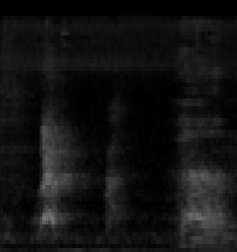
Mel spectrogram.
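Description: A few short, high yapping barks from small blue, black and silver-grey herding dogs, a sharp one followed by a fainter yip, then a longer whining bark, coming through at moderate volume over a dull background.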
